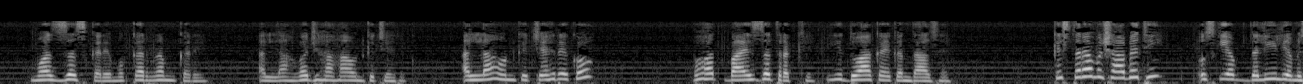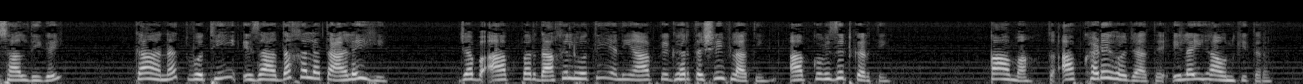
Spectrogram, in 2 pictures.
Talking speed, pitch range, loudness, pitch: 130 wpm, 195-260 Hz, -21 LUFS, 235 Hz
